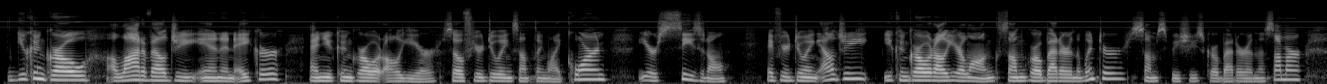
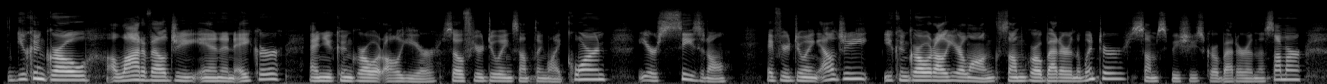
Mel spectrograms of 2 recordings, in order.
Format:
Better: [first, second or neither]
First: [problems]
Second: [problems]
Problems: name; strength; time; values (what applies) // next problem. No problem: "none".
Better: second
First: high-pitched whine; faint; throughout; 7.5 kHz, 30 dB below the speech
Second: none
